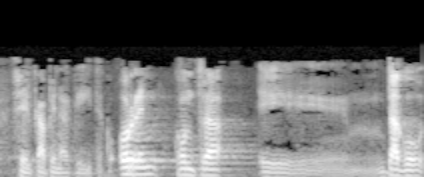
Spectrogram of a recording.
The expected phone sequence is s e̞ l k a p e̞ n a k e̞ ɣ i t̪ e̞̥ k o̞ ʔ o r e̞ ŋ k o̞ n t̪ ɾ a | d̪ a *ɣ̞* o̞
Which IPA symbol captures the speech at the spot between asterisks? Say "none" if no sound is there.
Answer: ɣ̞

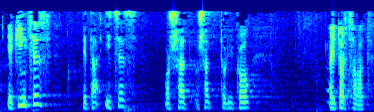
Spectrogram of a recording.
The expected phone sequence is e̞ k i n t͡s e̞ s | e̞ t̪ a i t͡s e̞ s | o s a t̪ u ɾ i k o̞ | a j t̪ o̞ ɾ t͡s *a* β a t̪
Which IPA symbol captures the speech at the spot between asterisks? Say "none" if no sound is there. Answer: a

